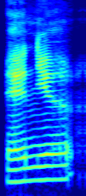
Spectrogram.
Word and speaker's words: Agnes: what I still So in the movie, her name's Agni, but pronounced Anya.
